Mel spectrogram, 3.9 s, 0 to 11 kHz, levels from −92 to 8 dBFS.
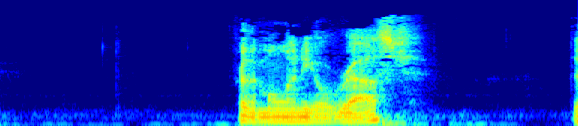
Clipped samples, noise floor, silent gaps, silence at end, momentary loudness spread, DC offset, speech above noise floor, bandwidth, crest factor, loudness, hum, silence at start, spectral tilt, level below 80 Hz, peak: under 0.1%; -70 dBFS; none; 1.05 s; 8 LU; under 0.1%; 48 dB; 8 kHz; 20 dB; -24 LUFS; none; 1.6 s; -6 dB/octave; -42 dBFS; -6 dBFS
